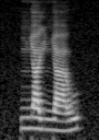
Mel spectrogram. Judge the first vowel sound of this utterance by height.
low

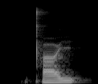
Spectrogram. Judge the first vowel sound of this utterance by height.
low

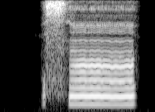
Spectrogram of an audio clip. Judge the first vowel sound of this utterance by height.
low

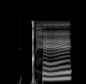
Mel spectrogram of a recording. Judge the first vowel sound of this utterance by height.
mid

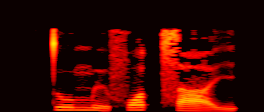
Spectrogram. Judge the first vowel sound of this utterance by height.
high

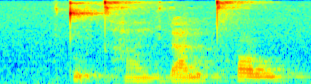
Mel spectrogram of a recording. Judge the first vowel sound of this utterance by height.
high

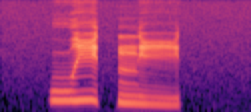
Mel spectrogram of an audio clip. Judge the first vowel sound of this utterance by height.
high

